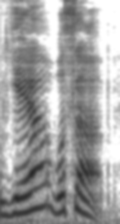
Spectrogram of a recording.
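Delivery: put-on aggressive delivery. Retelling how the manager answered: imitating an aggressive reply. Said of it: "so much aggression in his voice".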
